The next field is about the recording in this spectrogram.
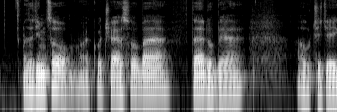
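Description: Dark, mellow tone on a very clean recording with a silent background. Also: man. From Czechia, Šumperk (northern Moravia). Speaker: HR director of a bank. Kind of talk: interview. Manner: hesitant, many fillers.

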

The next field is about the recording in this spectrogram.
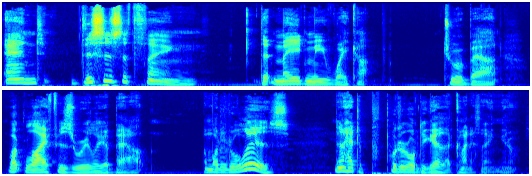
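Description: On a very clean recording with a silent background, a man with a dark, mellow, somewhat breathy tone speaks at a medium pitch and a moderate pace, his lively intonation marked by big swings in loudness and long, frequent pauses. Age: 60s. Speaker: podcast host. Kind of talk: monologue. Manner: hesitant.

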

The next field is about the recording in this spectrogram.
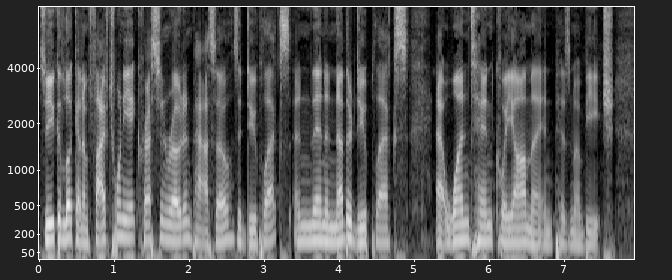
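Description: A man talks at a moderate pace with a fairly high pitch and fairly even intonation. The recording is very clean and silent in the background, with a dry, close sound and no echo. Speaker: podcast host and real estate agent. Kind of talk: casual interview chat.

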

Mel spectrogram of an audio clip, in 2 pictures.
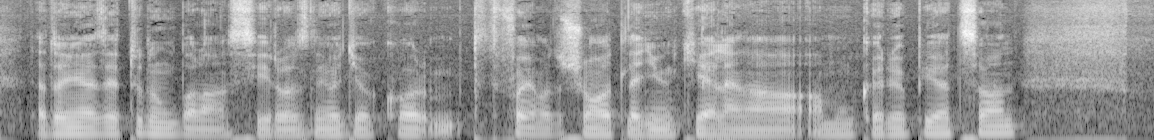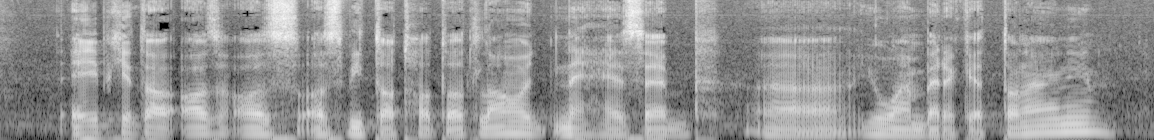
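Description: Very even loudness and fairly even intonation over noticeable background noise. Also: man, very deep, low pitch for a man, fairly quick pace. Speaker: HR executive. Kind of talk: interview.

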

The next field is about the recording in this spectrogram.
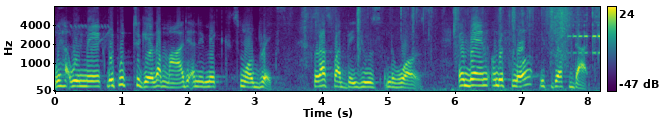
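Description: Over noticeable background noise, a woman talks at a medium pitch and moderate pace with ordinary pitch variation. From Rwandan refugee raised in Uganda. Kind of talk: interview testimony.

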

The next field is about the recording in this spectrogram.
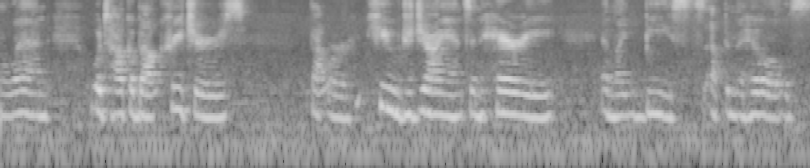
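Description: A woman speaks at a medium pitch in a monotone, flat intonation and a fairly slow pace. Audible room echo and noticeable background noise are present. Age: 30s. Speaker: podcast co-host, storyteller. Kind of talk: casual storytelling chat.

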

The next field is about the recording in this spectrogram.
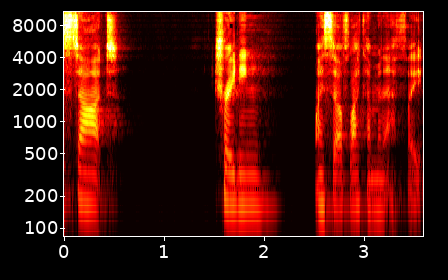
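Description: On a very clean recording with a silent background, a woman speaks at a moderate pace in a somewhat breathy voice. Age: 30s. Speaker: fitness professional and personal trainer. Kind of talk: casual chat.

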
